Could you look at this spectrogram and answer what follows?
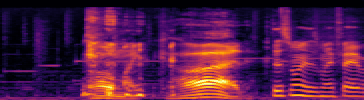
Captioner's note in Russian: смеётся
